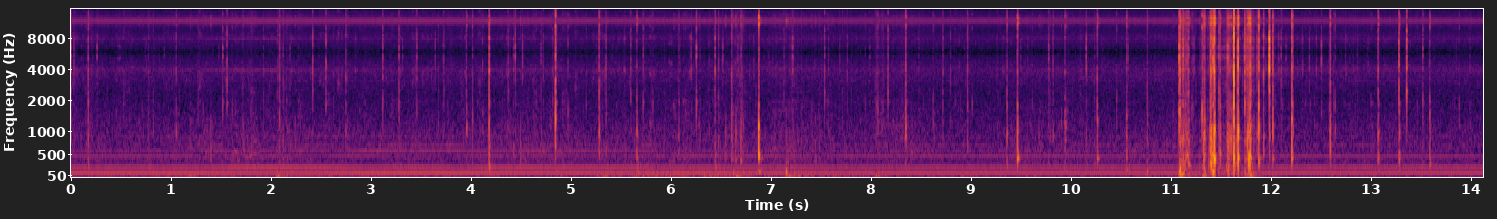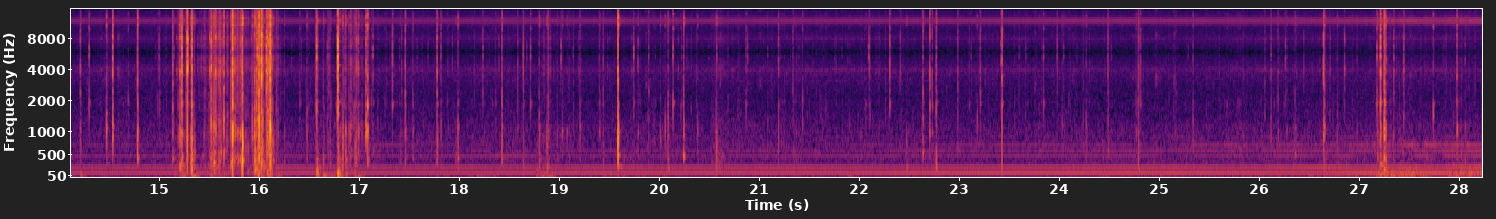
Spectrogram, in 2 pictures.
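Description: Rain pattering on the camera as scattered light ticks over a steady low hum, with two louder spells of rapid rattling clicks about 11 and 15 seconds in.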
